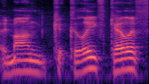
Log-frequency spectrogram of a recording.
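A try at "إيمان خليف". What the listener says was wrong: I think it's Halif, but yeah, I think K is silent.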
